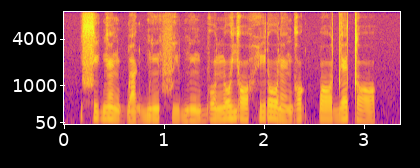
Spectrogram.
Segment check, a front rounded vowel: absent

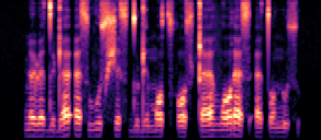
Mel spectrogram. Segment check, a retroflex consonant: present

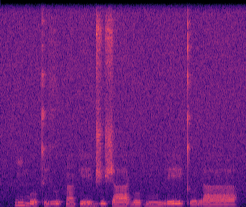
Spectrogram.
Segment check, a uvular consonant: absent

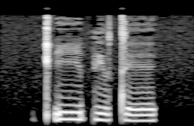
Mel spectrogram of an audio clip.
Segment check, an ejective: present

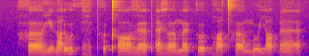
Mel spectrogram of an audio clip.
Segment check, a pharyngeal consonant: absent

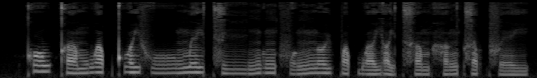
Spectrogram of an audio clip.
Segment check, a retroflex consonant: absent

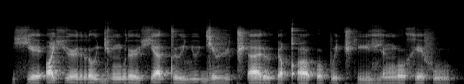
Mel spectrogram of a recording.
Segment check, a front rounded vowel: present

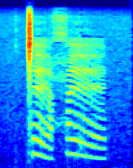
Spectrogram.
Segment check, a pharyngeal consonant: present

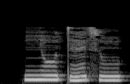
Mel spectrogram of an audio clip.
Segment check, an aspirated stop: absent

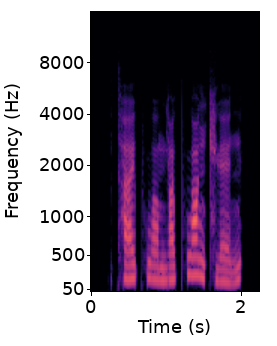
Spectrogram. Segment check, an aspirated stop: present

